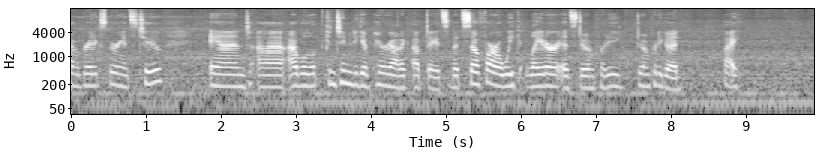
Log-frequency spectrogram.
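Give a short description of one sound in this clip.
A middle-aged woman talks warmly and close up.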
